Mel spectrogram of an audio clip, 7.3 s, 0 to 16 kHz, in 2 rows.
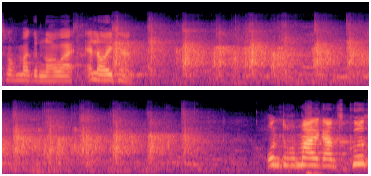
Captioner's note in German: Beifall bei dem BÜNDNIS 90/DIE GRÜNEN und der CDU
